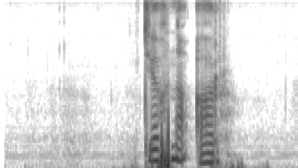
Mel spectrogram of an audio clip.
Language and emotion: Russian, neutral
